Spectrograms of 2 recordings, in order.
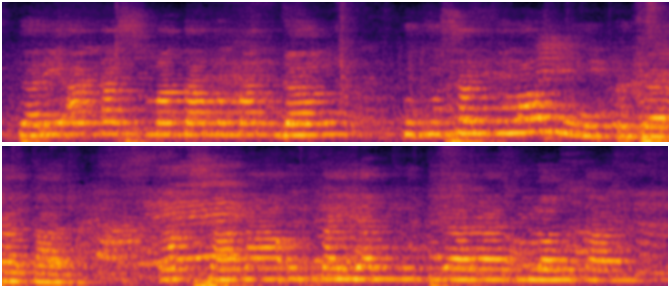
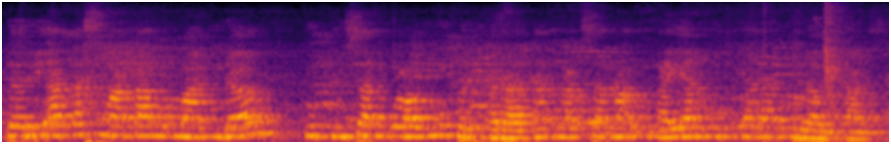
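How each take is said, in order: First: It is read expressively, like recited poetry. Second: It is read plainly, like ordinary prose.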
